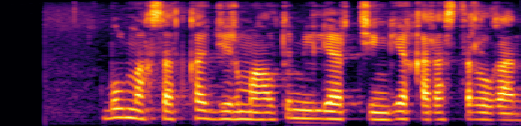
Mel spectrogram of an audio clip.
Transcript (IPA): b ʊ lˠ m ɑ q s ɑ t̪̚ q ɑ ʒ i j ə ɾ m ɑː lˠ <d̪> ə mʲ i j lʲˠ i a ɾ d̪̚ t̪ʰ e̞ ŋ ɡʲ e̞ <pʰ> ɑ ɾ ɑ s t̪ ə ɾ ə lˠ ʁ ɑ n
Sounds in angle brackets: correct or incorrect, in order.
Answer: incorrect, incorrect

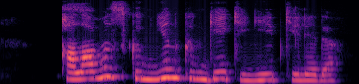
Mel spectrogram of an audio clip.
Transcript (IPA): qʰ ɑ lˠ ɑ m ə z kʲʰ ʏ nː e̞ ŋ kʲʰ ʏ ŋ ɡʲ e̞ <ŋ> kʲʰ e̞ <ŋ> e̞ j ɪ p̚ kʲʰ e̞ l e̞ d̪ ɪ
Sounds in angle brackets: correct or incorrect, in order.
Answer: incorrect, correct

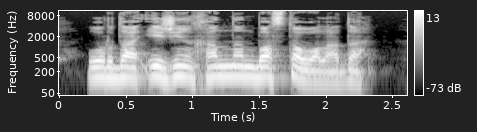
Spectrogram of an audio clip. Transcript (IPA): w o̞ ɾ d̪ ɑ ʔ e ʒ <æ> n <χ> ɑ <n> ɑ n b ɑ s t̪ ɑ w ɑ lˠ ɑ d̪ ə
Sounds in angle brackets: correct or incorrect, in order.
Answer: incorrect, correct, incorrect

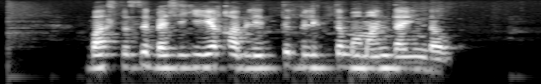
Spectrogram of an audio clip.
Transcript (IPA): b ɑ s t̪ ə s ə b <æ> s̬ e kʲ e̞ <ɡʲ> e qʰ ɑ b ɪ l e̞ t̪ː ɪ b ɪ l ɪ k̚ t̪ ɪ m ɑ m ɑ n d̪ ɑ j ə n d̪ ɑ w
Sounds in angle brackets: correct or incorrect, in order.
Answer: correct, correct

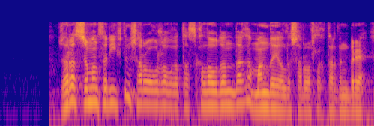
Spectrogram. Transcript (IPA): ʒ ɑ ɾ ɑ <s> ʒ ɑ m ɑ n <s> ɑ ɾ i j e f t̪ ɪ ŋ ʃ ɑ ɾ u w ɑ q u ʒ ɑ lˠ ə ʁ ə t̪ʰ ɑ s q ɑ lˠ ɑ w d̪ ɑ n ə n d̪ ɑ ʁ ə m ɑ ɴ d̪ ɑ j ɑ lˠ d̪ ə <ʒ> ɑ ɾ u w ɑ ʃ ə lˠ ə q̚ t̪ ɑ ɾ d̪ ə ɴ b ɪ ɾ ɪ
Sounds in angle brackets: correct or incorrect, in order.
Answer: correct, correct, incorrect

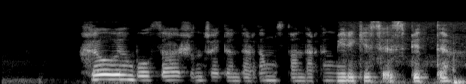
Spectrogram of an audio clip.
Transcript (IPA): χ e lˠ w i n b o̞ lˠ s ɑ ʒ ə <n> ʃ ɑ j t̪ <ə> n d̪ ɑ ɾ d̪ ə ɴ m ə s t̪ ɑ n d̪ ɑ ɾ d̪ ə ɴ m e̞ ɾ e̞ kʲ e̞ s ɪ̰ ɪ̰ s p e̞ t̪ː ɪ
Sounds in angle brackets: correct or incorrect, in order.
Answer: correct, incorrect

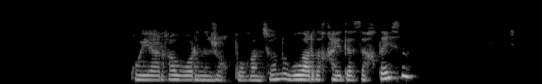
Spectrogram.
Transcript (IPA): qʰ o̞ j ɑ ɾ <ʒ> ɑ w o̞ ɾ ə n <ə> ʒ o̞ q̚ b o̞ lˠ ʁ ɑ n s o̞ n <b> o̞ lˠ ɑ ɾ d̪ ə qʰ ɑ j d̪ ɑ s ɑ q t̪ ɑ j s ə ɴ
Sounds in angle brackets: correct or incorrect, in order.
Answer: incorrect, correct, incorrect

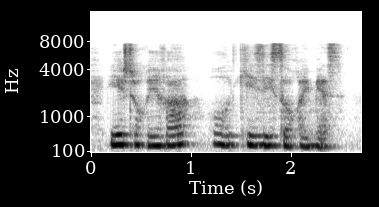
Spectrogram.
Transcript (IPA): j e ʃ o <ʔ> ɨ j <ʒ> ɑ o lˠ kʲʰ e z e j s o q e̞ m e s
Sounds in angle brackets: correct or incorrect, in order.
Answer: incorrect, incorrect

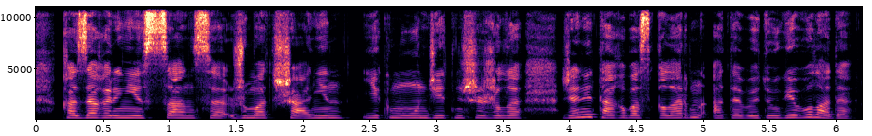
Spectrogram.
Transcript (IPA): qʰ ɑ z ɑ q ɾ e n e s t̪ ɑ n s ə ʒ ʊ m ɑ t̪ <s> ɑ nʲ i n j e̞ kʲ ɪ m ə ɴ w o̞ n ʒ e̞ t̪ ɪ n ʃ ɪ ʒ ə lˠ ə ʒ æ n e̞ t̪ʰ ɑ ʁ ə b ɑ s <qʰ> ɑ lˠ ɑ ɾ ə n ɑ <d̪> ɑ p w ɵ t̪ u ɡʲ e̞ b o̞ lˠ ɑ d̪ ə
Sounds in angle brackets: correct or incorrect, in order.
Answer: incorrect, incorrect, incorrect

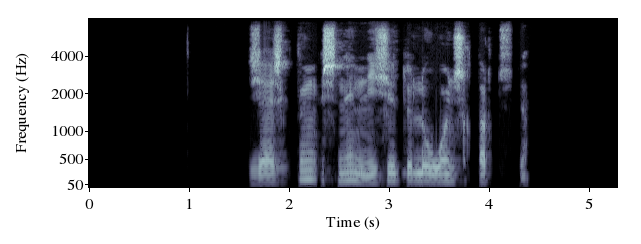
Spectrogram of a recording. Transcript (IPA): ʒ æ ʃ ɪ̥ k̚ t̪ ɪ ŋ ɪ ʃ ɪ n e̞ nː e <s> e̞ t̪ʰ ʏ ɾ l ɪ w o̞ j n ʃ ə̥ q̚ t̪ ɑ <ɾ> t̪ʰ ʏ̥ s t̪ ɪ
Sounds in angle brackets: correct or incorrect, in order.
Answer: incorrect, correct

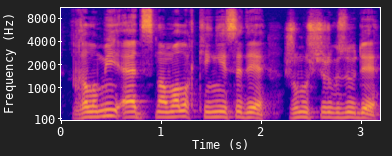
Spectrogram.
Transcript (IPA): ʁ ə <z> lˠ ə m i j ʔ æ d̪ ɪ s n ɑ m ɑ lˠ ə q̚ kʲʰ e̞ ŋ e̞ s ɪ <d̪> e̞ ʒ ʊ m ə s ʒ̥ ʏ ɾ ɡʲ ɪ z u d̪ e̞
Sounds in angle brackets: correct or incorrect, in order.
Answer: incorrect, correct

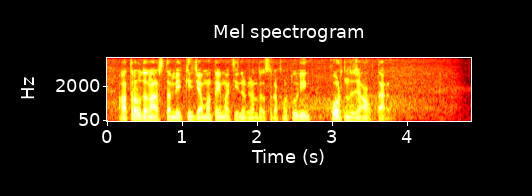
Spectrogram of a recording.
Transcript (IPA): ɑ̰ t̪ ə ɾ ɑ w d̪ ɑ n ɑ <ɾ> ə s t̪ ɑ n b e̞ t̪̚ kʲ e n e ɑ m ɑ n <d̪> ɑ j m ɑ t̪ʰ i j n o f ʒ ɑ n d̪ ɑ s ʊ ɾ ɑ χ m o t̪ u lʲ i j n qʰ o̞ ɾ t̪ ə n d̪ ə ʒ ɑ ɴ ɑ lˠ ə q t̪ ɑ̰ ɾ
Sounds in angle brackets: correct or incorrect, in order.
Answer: correct, incorrect

